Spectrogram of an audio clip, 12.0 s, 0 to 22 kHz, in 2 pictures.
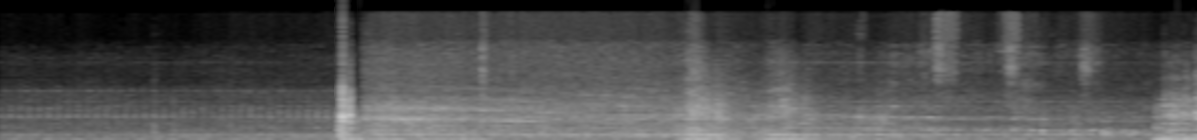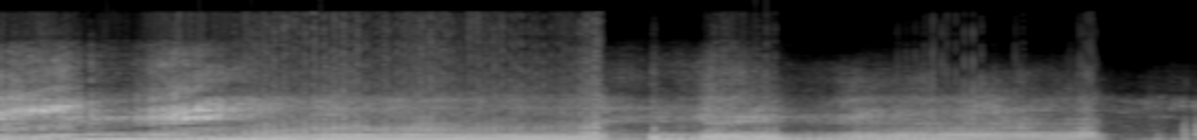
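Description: A single-turbo BMW F80 on fresh tires and 20-inch comp wheels revs and accelerates hard while driving, its engine note climbing through rising gear pulls with brief dips at the shifts, loud and close throughout.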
